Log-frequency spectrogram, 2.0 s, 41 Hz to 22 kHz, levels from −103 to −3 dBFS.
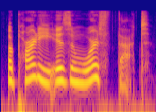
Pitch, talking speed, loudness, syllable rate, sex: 235 Hz, 155 wpm, -15 LUFS, 3.7 syllables/s, female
